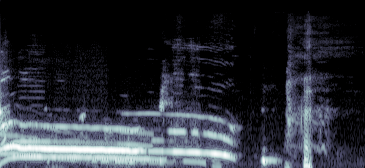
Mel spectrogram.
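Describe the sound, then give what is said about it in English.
A person imitates a wolf with one long, steady howl lasting a couple of seconds, followed by a few brief, sharp vocal sounds, as part of a Howling for Wolves message about protecting wolves. “Howling for wolves, protecting wolves for future generations.”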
